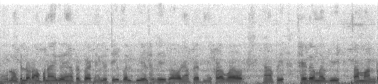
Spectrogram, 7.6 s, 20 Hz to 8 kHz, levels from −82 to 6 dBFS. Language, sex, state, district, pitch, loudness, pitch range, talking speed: Hindi, male, Chandigarh, Chandigarh, 125 Hz, -17 LUFS, 120-125 Hz, 235 wpm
